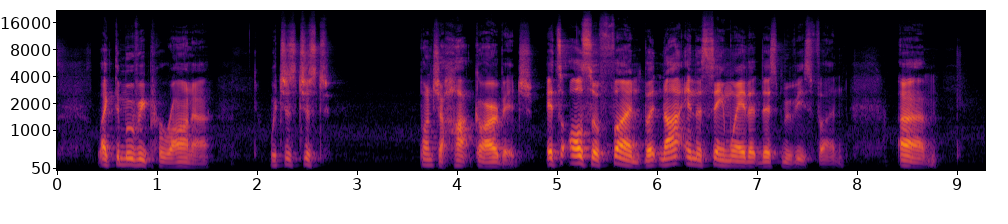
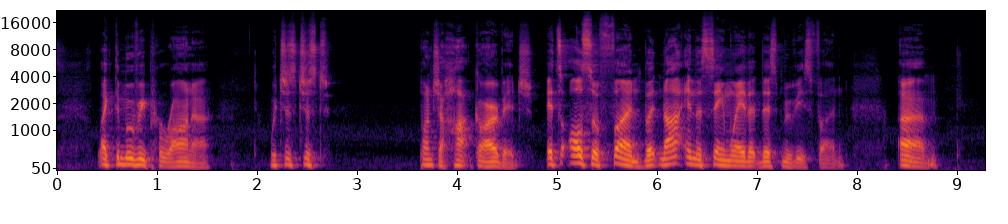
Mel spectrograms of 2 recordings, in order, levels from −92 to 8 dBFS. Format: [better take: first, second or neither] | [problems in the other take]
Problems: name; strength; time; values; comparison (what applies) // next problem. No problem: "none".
second | thin; somewhat; fading below 400 Hz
